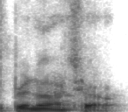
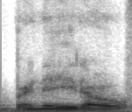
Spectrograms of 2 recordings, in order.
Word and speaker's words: Bernato: sometimes I know it sounds like that it's bernato or bernado if you want to use that pronunciation although that's not a correct from an Italian's person perspective I don't think so bernado uh a professor of uh leadership and education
